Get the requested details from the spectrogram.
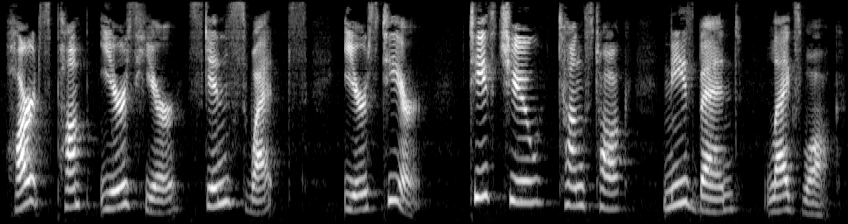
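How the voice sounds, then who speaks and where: She draws out her words while reading a children's book aloud in a fairly high voice. Pitched for young listeners, her narration is expressive and emphatic, with wide-ranging intonation and vivid word stress.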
